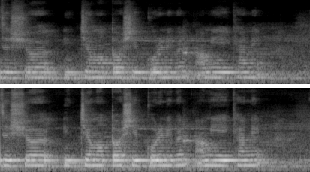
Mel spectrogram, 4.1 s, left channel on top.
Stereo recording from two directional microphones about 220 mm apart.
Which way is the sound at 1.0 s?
20° right (ahead or behind).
